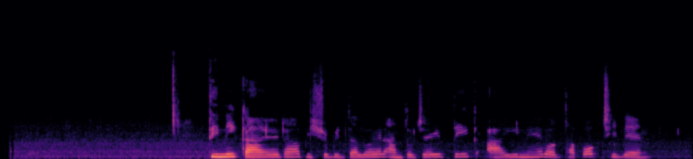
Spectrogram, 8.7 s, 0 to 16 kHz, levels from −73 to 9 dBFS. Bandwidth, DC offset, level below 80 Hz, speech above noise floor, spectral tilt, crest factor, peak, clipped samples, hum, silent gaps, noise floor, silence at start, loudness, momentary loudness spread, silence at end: 9.6 kHz; under 0.1%; -80 dBFS; 23 dB; -4 dB/octave; 22 dB; -4 dBFS; under 0.1%; none; none; -46 dBFS; 0.2 s; -24 LUFS; 17 LU; 0.55 s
